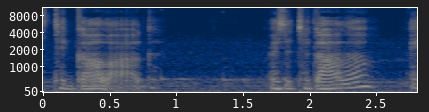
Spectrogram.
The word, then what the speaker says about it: Tagalog: Tagalo. I think that G might be silent at the end. Yeah, Tagalo. Yes, good. I had it right. Um, so we have a pooa. The final G is silent.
